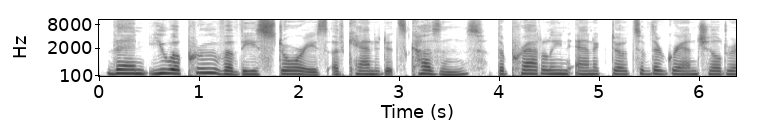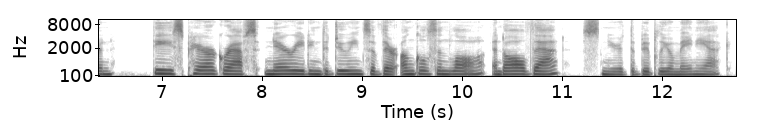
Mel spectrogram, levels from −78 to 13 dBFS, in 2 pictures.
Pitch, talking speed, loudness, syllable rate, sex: 185 Hz, 145 wpm, -21 LUFS, 4.7 syllables/s, female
